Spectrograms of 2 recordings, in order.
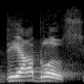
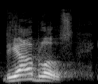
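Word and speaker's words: diabolos: In the Greek, the name is pronounced Diablos. You've heard that before. Diablos.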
